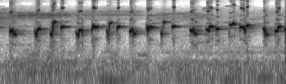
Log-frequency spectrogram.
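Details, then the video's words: Trucukan, the yellow-vented bulbul, delivering a rapid chattering song of short liquid notes, roughly three or four per second, each a quick downward-then-upward slur, steady and loud throughout. "Suara Burung Trucukan"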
